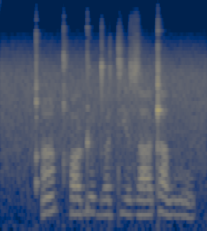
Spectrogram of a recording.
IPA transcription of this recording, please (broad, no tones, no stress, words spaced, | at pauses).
qʼĩ qʰuɖød̪œtʲœ zaʈawu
